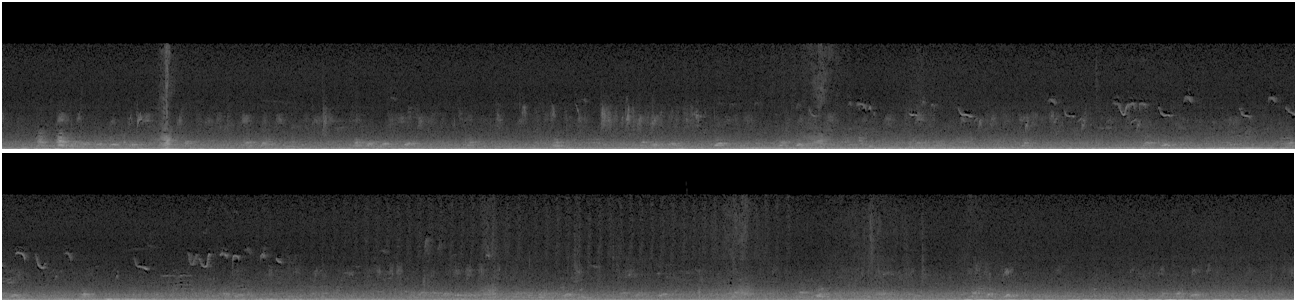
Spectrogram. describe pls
Rupit silent village birds bugs air plain bypass
ambiance, ambience, ambient, atmo, atmosphere, background, background-sound, Barcelona, city, field-recording, memories, noise, people, Rupit, soundscape, Spanish, street, town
